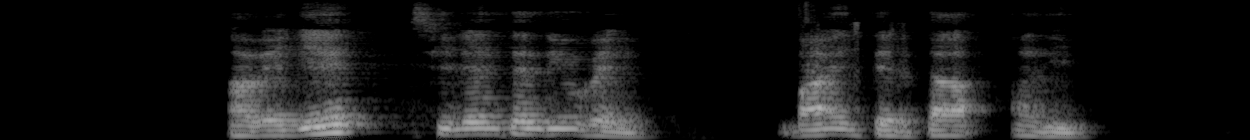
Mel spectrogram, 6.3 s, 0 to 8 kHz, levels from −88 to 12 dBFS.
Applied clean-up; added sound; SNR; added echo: neural mask model DeepFilterNet 3.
